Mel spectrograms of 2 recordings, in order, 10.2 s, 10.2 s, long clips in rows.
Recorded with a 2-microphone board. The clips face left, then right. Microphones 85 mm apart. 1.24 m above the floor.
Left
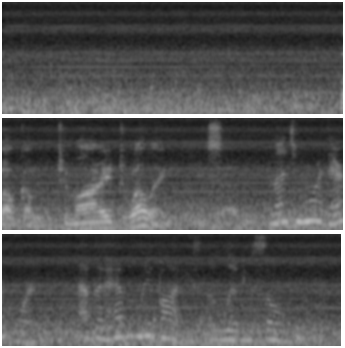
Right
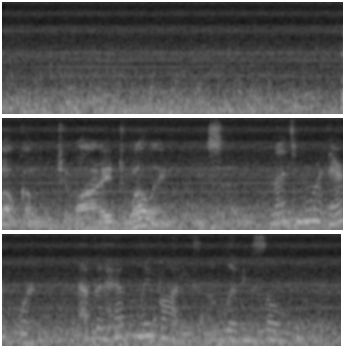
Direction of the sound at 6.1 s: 10° left (ahead or behind).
